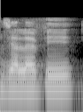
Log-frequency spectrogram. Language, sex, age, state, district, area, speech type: Assamese, male, 18-30, Assam, Majuli, urban, spontaneous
